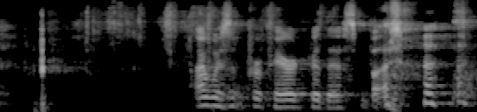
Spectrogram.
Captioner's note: chuckles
